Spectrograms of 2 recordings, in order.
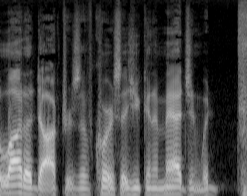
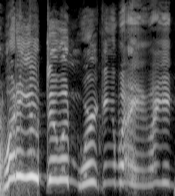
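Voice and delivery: furious yell; 14 semitones higher than usual. Retold or imitated. Surgeon chewing out the therapist on the phone, furious. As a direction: tear into him like an outraged surgeon. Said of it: "He was yelling so loud".

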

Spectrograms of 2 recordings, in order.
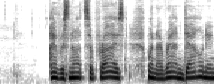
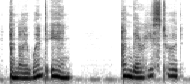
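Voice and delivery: usual speaking voice

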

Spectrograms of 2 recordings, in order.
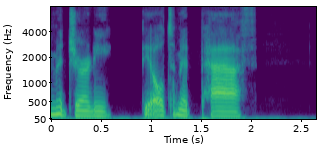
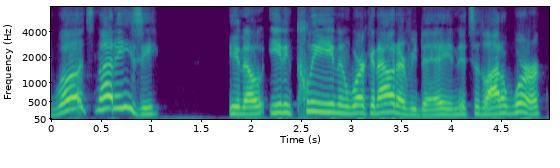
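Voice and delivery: high, louder mock-modest brag; boastful reply; 5 semitones higher, 4 dB louder than usual. Fit classmate answers admiring friend, mock modest. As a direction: play the smug fit friend.

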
